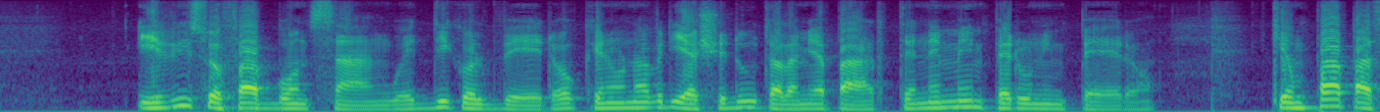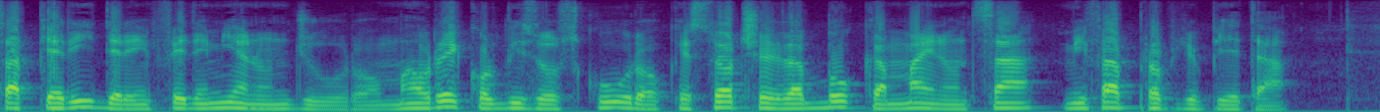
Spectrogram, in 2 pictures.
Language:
Italian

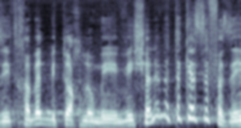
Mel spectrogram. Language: Hebrew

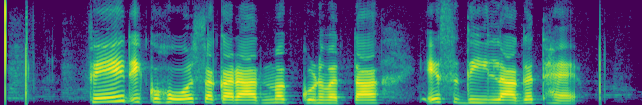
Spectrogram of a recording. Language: Punjabi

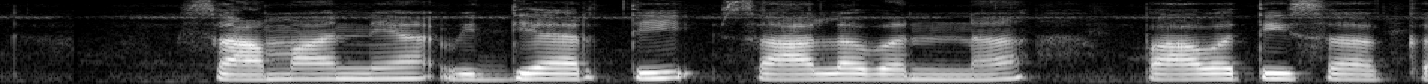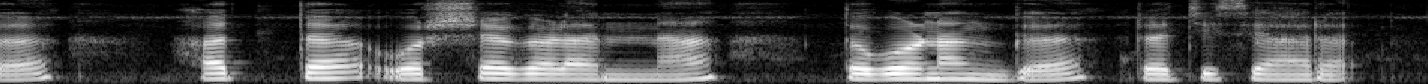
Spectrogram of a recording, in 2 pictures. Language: Kannada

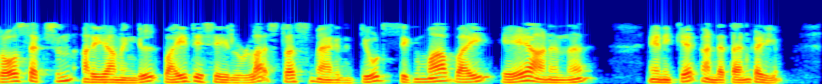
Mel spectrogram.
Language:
Malayalam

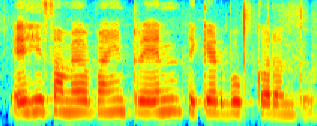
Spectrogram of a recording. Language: Odia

